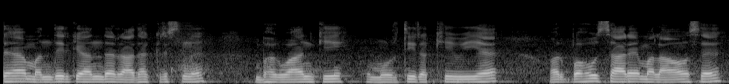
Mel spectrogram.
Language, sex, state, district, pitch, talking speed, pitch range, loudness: Hindi, male, Chhattisgarh, Rajnandgaon, 125 Hz, 130 wpm, 115-130 Hz, -22 LUFS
